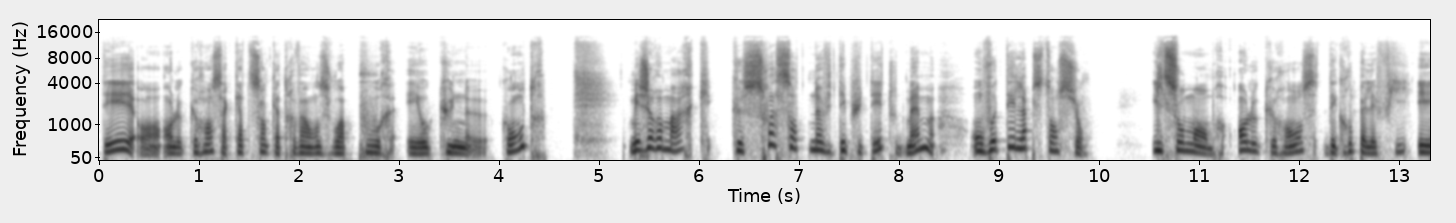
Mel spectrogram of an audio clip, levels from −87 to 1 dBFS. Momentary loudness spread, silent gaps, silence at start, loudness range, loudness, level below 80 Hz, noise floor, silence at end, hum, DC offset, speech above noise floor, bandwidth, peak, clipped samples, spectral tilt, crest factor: 11 LU; none; 0.05 s; 2 LU; -22 LUFS; -50 dBFS; -70 dBFS; 0 s; none; under 0.1%; 48 dB; 14 kHz; -4 dBFS; under 0.1%; -4.5 dB/octave; 18 dB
